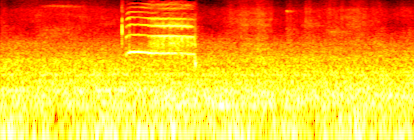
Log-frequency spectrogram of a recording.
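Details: Homeless street kitten in Morocco, fed daily by a caretaker and climbing onto the feeder's lap, gives a single clear, steady, high meow lasting under a second over a constant low background hum.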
